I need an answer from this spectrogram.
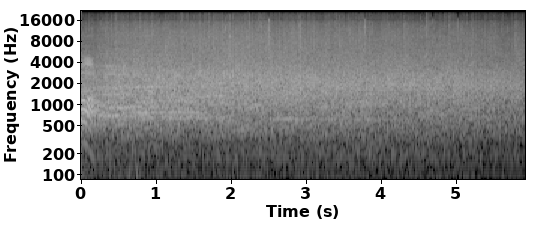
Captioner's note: audience cheers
